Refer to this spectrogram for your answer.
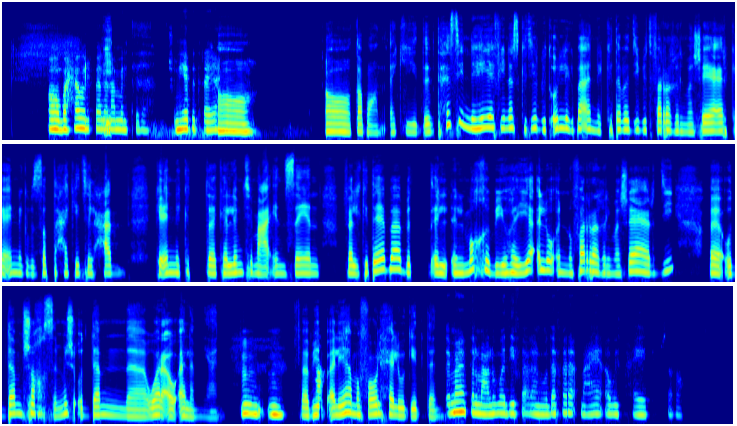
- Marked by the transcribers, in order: static
- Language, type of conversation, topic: Arabic, podcast, لما بتفشل، بتعمل إيه بعد كده عادةً؟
